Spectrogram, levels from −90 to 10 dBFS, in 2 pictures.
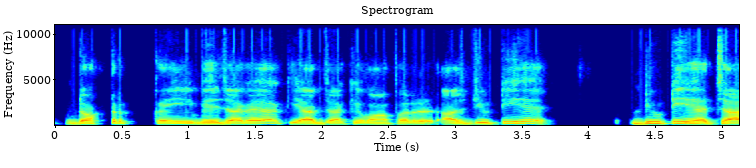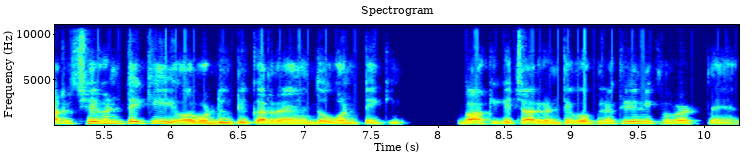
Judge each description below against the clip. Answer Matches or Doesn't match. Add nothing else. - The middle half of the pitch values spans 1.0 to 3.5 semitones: Matches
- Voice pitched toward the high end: Doesn't match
